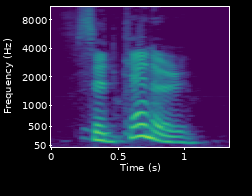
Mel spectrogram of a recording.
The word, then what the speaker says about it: Tzidkenu: or the Hebrew is Jehovah Tzidkenu. Now, Tzidkenu is usually spelled T-S, that's its sound, T-S-I-D-K-E-N-U, Tzidkenu. Occasionally you see it spelled with a Z at the front, Z-I-D-K-E-N-U, Tzidkenu, Jehovah Tzidkenu, which means Jehovah our righteousness.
